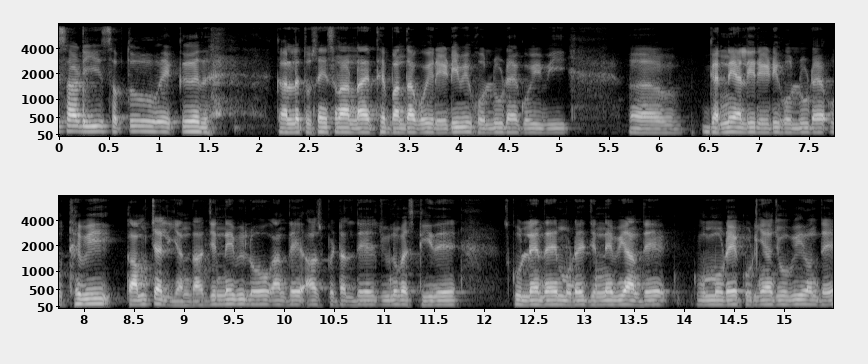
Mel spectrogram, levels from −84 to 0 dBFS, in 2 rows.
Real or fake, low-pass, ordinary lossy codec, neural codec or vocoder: real; 7.2 kHz; none; none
